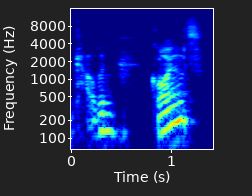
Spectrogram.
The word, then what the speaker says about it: Calvin Coyles: Today, my guest, all the way in Perth, Australia, please welcome Calvin Coyles. Is that the way I pronounce?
